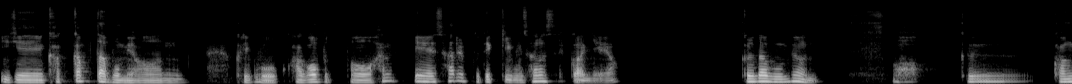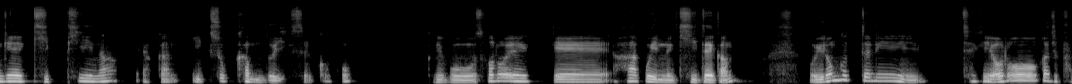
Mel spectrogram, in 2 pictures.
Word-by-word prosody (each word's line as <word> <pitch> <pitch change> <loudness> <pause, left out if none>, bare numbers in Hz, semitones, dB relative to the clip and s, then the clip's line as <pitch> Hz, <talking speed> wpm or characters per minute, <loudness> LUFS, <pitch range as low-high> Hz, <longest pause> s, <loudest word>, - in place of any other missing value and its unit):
이게 100 -3 +2
가깝다 140 0 +1
보면 90 -3 -2 0.5
그리고 - - -2
과거부터 100 -2 0
함께 140 - -2
살을 160 +3 -4
부대끼고 115 -7 -5
살았을 140 +5 -1
거 105 - 0
아니에요? 90 -1 -5 1.2
그러다보면 130 -5 +3 0.8
어 - - -11 0.4
그 65 0 -4 0.3
관계의 135 +2 +4
깊이나 140 +3 -2 0.2
약간 - - -6
익숙함도 115 -5 -3
있을 85 - -9
거고 140 +2 -8 0.7
그리고 100 -2 +1
서로에게 135 -7 +2
하고 145 -3 +2
있는 100 -5 +2
기대감 105 - +3 0.7
뭐 - - 0
이런 155 +11 +4
것들이 160 - -1 0.3
되게 140 -1 -5
여러 90 -7 +5
가지 155 -5 -1
120 Hz, 220 characters per minute, -23 LUFS, 100-145 Hz, 1.2 s, 여러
